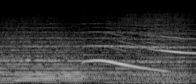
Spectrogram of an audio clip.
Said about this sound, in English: Ladies and gentlemen, with a special solo. On the slide whistle. On the slide whistle. Sure. Mr. Todd Glass.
